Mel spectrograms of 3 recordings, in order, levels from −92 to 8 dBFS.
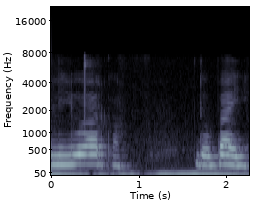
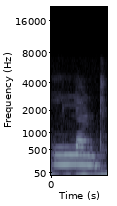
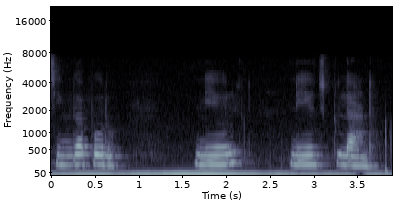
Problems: none marked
